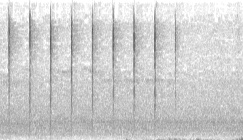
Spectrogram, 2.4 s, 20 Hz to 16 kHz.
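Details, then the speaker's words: Air-cooled Porsche 911 being converted to turbo and EFI, bench dry run of Ecumaster EMU Black ECU and loom: coil pulled with an old spark plug fitted, crisp even snapping ticks about five a second, no misses; coils firing normally. "and you could just see the Sparks I'll do it again yeah so coils are working um well everything's working actually"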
